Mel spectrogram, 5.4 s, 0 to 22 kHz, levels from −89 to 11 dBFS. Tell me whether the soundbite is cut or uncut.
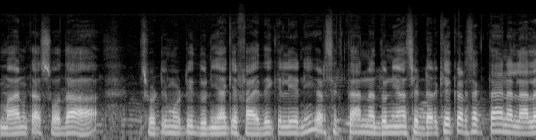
uncut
